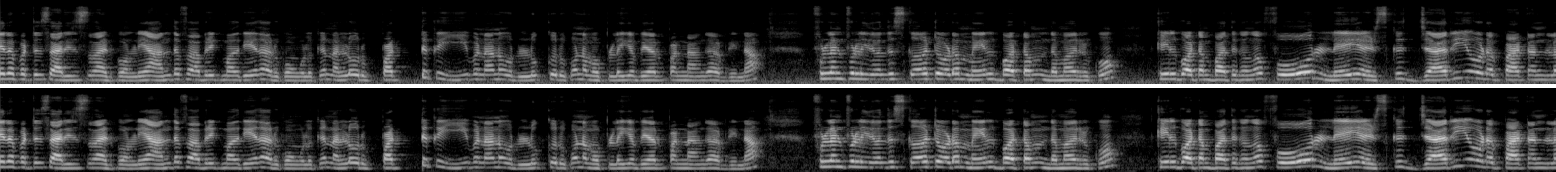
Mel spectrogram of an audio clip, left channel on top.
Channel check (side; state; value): left; noise; rumble, 24 dB below the sound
